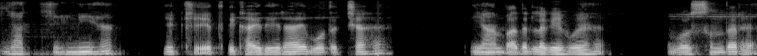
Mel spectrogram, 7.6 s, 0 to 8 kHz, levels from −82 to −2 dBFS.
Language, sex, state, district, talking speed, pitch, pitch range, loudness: Hindi, male, Bihar, Sitamarhi, 160 wpm, 115 Hz, 110-120 Hz, -22 LUFS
